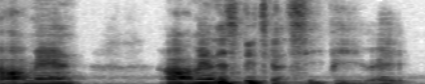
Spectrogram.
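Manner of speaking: low, soft imitated aside; hushed reaction. Onlookers commenting among themselves, imitated hushed aside. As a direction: imitate a discreet onlooker's remark.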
